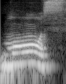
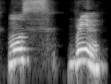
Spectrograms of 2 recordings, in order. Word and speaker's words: মসৃণ: তাহলে ময় ওকার, মোস, মসৃণ, আচ্ছা মসৃণ, ঠিক আছে, মসৃণ।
